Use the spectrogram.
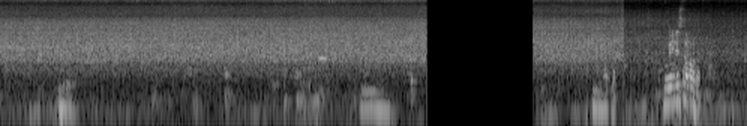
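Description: A home cook's curry sizzles and frying in a pan as it is stirred, a steady hiss broken by scraping strokes and a brief gap, with a voice talking quietly over it.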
